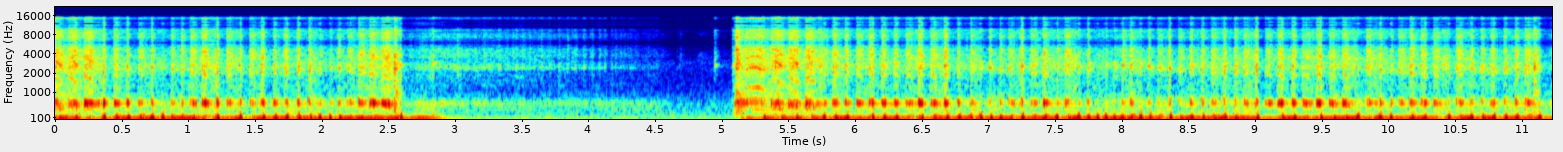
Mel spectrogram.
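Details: Toyota MR2 turbo: steady fast starter whirring with even compression pulses, about four a second, a pause, then more cranking; it never catches or fires: crank no start.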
